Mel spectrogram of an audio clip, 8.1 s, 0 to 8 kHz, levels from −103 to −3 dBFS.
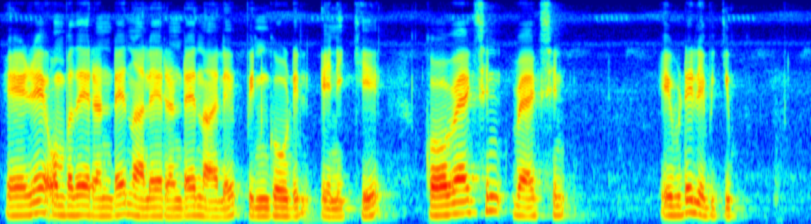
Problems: background sounds at intervals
